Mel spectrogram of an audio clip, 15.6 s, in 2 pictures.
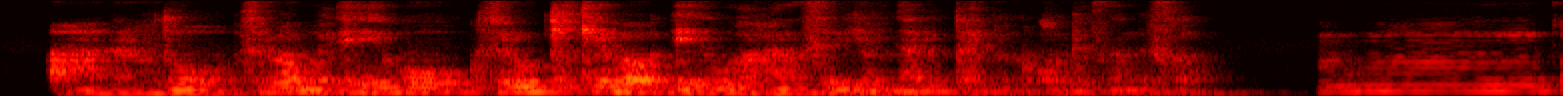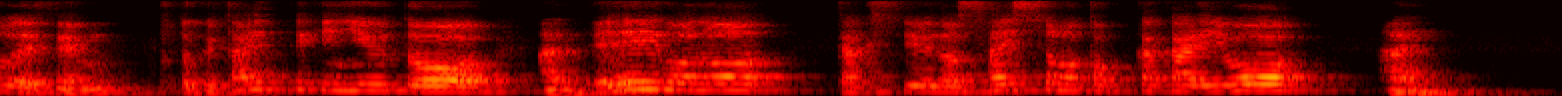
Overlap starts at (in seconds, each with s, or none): none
